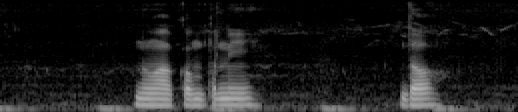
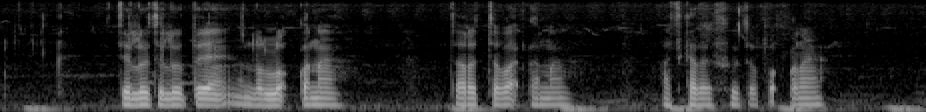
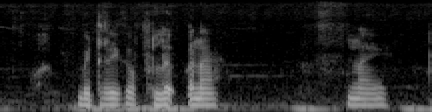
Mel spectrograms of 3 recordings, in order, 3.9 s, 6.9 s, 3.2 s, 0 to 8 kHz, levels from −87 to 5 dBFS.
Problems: none marked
